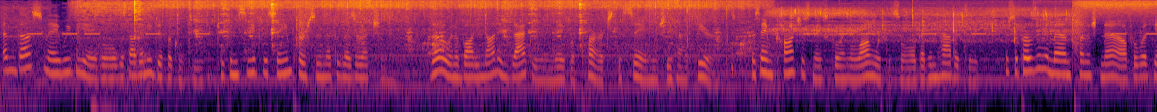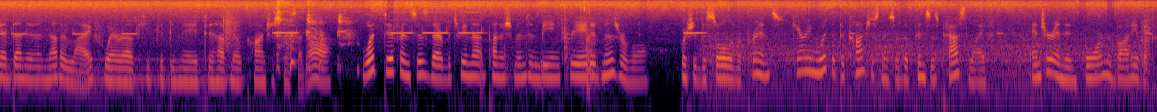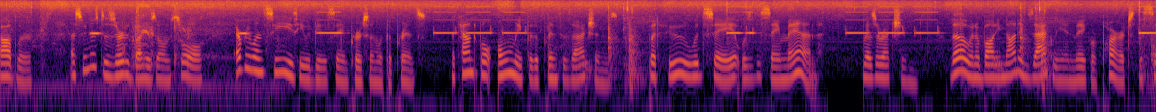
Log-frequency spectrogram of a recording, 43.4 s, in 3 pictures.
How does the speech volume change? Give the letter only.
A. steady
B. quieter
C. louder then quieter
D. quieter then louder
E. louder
A.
